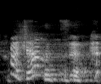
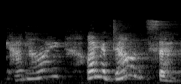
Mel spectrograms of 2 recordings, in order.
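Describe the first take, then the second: First: Laughing repeat. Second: Laughing protest. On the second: Child insists she is a dancer. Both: Real, not acted.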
